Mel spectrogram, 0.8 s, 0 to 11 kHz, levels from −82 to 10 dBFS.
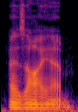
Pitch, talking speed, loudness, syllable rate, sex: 85 Hz, 230 wpm, -18 LUFS, 4.8 syllables/s, male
